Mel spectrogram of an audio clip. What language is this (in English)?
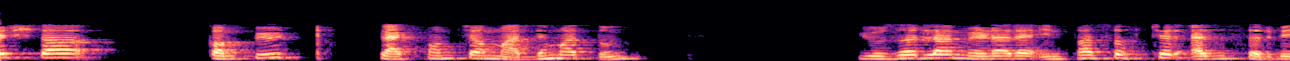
Marathi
